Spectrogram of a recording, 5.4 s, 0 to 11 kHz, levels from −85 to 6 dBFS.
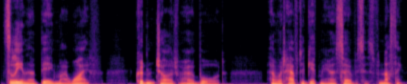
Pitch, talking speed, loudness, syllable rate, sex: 110 Hz, 210 wpm, -22 LUFS, 5.7 syllables/s, male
